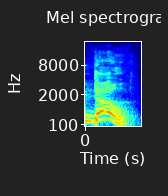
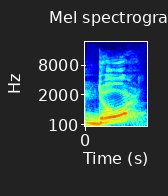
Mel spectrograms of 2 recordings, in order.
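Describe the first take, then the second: First: The word ends without any r sound. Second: The word ends with a clear r sound. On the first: This is how Southerners say it. "we say do. D O. So everything is cut" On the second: This is how other regions say it. "You say door"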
